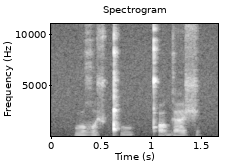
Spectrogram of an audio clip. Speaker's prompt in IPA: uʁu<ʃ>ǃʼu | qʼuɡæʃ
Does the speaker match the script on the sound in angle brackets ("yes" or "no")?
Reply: yes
